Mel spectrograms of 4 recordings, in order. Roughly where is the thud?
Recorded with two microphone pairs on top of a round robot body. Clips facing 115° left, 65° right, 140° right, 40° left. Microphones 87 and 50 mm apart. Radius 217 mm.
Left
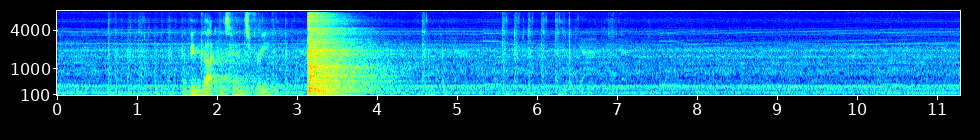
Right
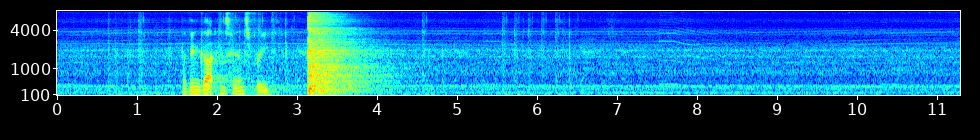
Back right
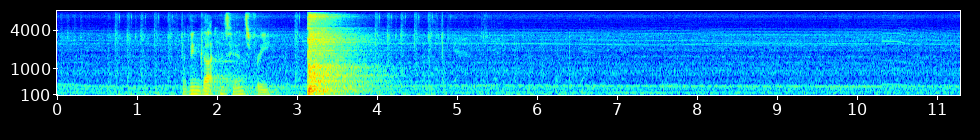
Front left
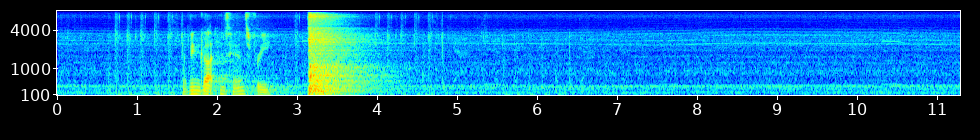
Behind right.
